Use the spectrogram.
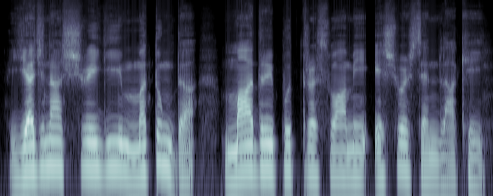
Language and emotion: Manipuri, neutral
